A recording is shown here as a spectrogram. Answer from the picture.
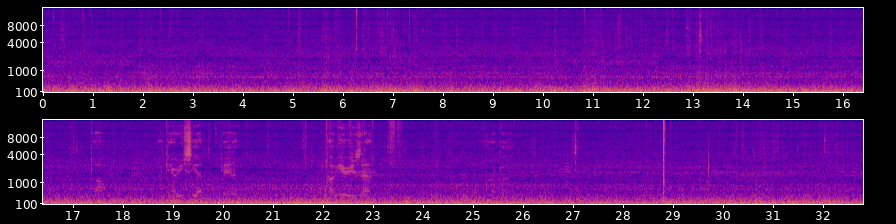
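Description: Steady low rumble of a car driving along a paved road, heard from inside the cabin.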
